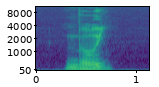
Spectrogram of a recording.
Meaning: 1. a noise 2. a rumor or report
- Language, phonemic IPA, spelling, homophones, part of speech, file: French, /bʁɥi/, bruit, bruits, noun, Fr-bruit.ogg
